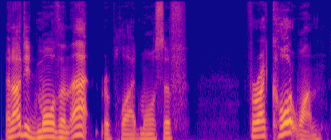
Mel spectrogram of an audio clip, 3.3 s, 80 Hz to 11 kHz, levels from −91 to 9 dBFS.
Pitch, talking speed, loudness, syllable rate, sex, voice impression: 140 Hz, 215 wpm, -18 LUFS, 5.9 syllables/s, male, very masculine, young, adult-like, slightly thick, tensed, slightly powerful, very bright, slightly hard, very clear, slightly halting, cool, slightly intellectual, very refreshing, sincere, calm, very friendly, lively, slightly kind, slightly light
